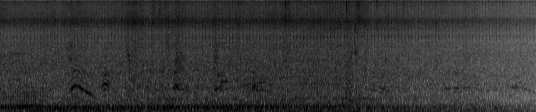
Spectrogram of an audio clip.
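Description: A motor vehicle engine idling steadily close by, with scattered voices of people talking over it; the sound fades out near the end.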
